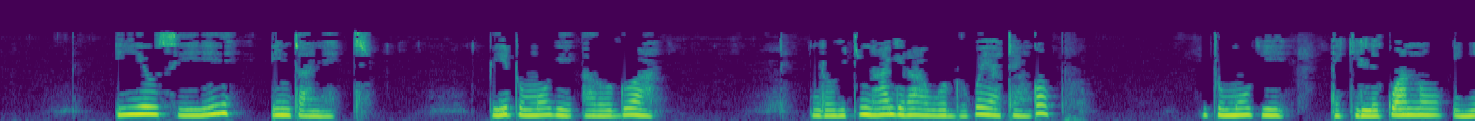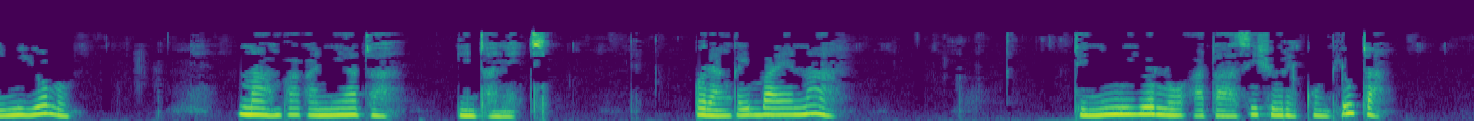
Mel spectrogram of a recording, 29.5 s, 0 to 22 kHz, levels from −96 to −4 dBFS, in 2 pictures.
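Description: From start to finish the speech is heavily band-limited and smeared, the likely result of AAC compression at a very low bitrate, which fits something near 16 kbps AAC-LC. To save bits, the encoder drops everything above about 7.1 kHz and coarsely quantises what remains. Sibilants sound dull yet fizzy, and sustained vowels warble. On a spectrogram the energy stops at a hard ceiling near 7.1 kHz, with blotchy gaps and flickering patches below it.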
